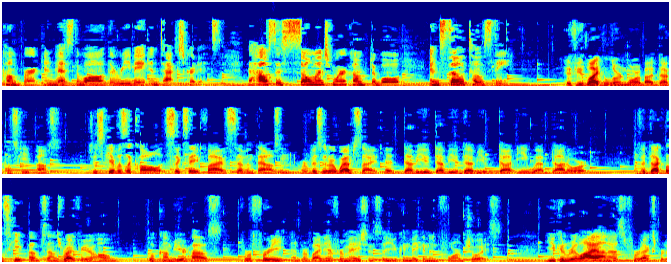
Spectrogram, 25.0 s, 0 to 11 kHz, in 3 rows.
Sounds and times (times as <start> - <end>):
Speech: 0.0 - 6.3, 7.0 - 15.7, 16.3 - 22.8, 23.5 - 24.9
Music: 0.0 - 24.9.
